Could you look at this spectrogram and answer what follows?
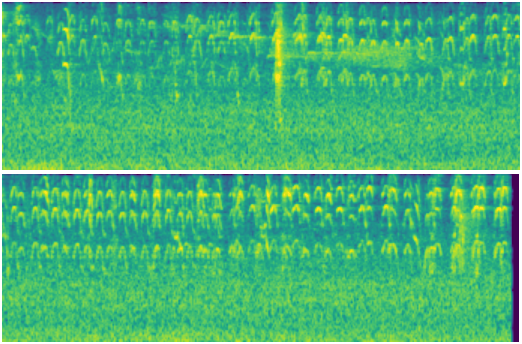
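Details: From a great spotted woodpecker nest comes a shrill, overlapping chatter of fast high notes from the nestlings, growing louder toward the end, with a single sharp snap early on.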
